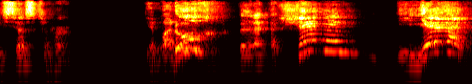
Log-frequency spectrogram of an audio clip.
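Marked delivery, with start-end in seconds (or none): 1.4-4.6 very high, loud mock-rapturous cry; exuberant blessing. Rabbi blessing a girl with no lines, exuberant high shout. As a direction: belt it out high and drawn out.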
